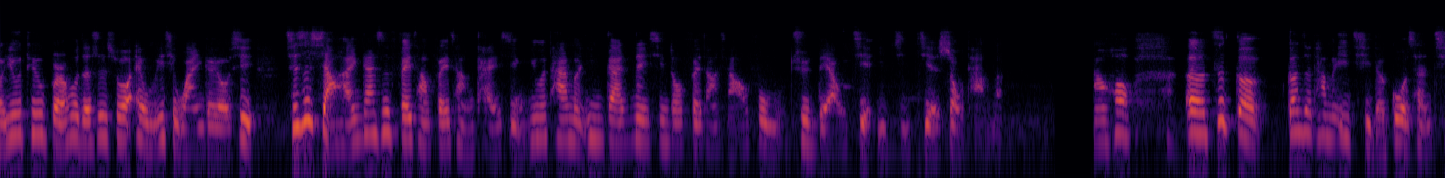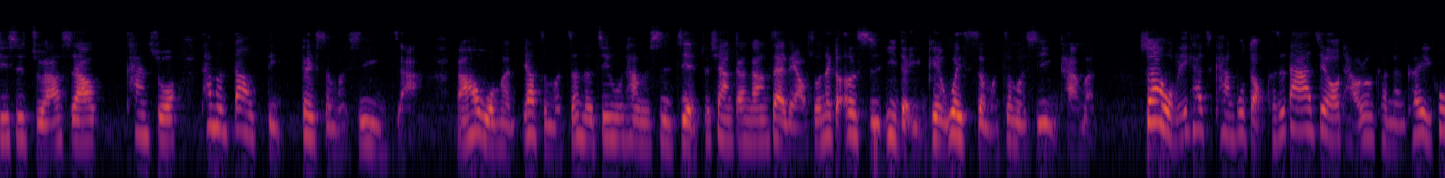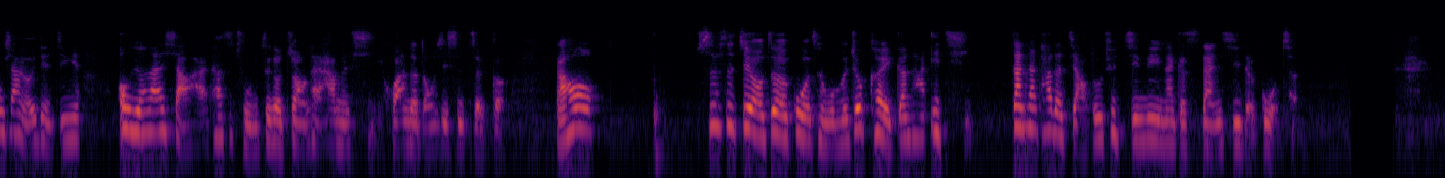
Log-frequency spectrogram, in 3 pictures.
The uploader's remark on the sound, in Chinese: 此為線上課程錄音檔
